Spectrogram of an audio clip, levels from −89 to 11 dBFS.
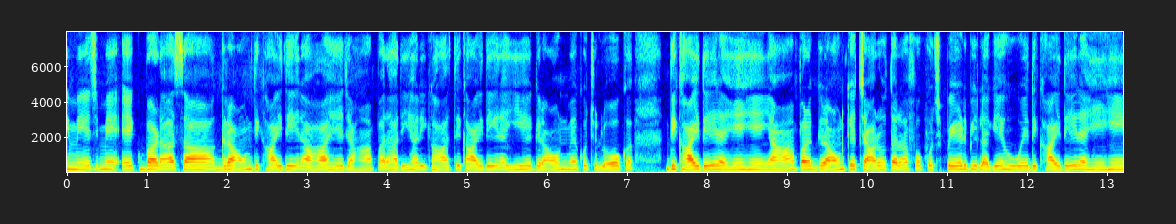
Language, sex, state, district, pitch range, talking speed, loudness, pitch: Hindi, female, Chhattisgarh, Bastar, 185-210 Hz, 185 wpm, -18 LUFS, 195 Hz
